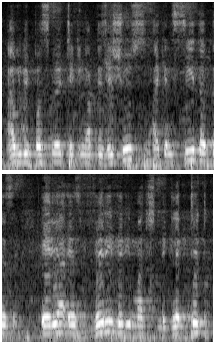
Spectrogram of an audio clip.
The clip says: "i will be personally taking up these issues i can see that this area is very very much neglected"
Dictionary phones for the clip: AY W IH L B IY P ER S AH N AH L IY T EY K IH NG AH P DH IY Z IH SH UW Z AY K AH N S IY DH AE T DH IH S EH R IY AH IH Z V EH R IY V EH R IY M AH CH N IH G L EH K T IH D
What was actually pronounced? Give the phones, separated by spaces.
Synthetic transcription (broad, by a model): AY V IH L B IY P ER S AH N AH L IY T EY K IH NG AH P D IY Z IH SH UW Z AY K AH N S IY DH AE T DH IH S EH R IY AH IH Z V EH R IY V EH R IY M AH CH N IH G L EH K T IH D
